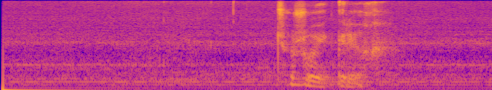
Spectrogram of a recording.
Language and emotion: Russian, neutral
